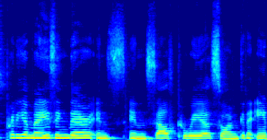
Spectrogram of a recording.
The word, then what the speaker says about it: Korea: So we have South Korea. Korea. So that's the second syllable that's stressed there.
